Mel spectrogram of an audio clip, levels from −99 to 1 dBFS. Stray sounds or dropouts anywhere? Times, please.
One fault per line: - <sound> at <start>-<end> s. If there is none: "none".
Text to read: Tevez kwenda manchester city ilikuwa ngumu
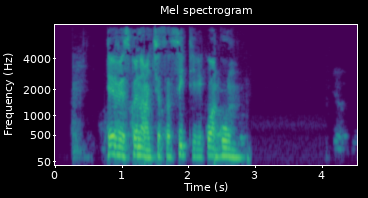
none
